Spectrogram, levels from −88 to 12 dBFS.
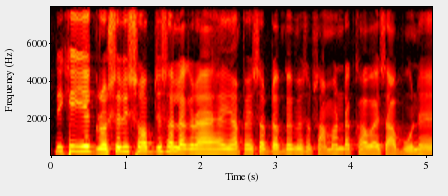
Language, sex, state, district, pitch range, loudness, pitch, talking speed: Hindi, female, Haryana, Rohtak, 195-235 Hz, -19 LUFS, 205 Hz, 235 wpm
